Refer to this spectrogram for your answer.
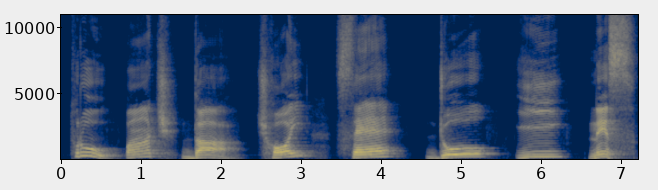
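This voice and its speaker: A woman's voice: medium pitch, a little mellow. A woman teaching English poetry for exams, explaining step by step and counting syllables aloud for her students. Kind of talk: exam-prep poem analysis lesson.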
